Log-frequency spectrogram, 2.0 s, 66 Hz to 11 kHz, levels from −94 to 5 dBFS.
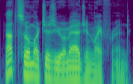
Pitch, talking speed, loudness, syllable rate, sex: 95 Hz, 240 wpm, -19 LUFS, 6.1 syllables/s, male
